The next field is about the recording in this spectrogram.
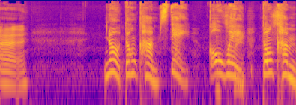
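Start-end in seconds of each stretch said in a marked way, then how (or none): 1.4-4.0 squeaky, very high, halting broken-English voice. Explaining the character she voices, the speaker shows how she talks: high-pitched broken English. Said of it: "I go really fucking high pitched".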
